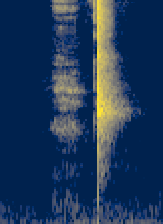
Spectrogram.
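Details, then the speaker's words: Adult-onset Tourette syndrome: a single sharp finger snap, preceded by a faint rub, produced as a motor tic. "my snapping one I have my clapping one I have one where my arms like to go back like that party"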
